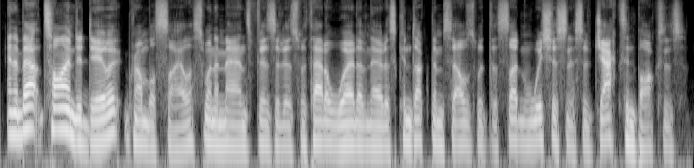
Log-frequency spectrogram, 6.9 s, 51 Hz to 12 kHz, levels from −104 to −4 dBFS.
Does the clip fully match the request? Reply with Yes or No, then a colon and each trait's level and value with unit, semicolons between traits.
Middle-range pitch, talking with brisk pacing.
No: low, 115 Hz; fast, 235 wpm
